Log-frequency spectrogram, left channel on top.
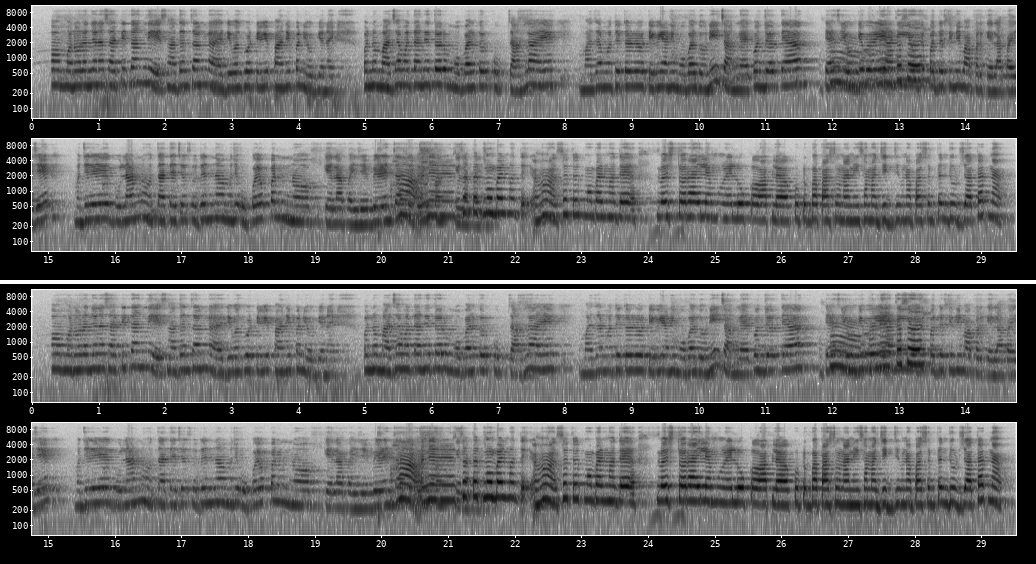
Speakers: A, on the left; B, on the right.
A: मनोरंजनासाठी चांगली आहे. साधन चांगल आहे. दिवसभर टी व्ही पाहणे पण योग्य नाही. पण माझ्या मताने तर मोबाईल तर खूप चांगला आहे. माझ्या मते तर टीव्ही आणि मोबाईल दोन्ही चांगले आहेत. पण जर त्या त्याच
B: हम्म
A: योग्य वेळी आणि
B: कसं
A: योग्य
B: आहे
A: पद्धतीने वापर केला पाहिजे. म्हणजे गुलाम न होता त्याच्या सुधींन म्हणजे उपयोग पण केला पाहिजे वेळेंचा
B: हा
A: सदैवपण
B: आणि
A: केला
B: सतत
A: पाहिजे.
B: मोबाईलमध्ये हा सतत मोबाईलमध्ये व्यस्त राहिल्यामुळे लोक आप आपल्या कुटुंबापासून आणि सामाजिक जीवनापासून पण दूर जात जातात ना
